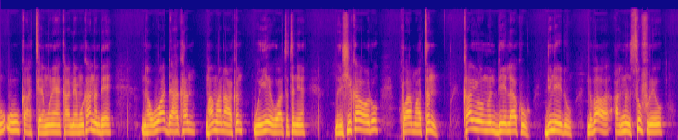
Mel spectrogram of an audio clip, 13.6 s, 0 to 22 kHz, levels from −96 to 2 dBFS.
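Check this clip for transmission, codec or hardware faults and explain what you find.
There's one fault here, and it runs through the whole clip: gain pumping. The input gain was likely set far too high, so a fast limiter clamps down on every loud syllable by around 20 dB. Loud and soft parts sit closer in level, leaving everything squashed.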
